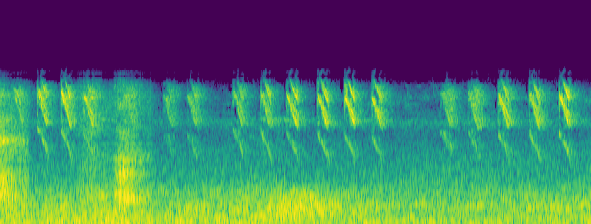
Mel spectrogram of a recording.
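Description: A bird chirping in a rapid string of short, downward-sliding chirps, about three a second, over a low rumbling background. Two dull low thumps come at the start and about two seconds in.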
